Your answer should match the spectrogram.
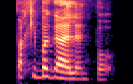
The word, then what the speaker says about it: pakibagalan po: In Filipino, slowly please is pakibagalan po. Pakibagalan po. Let's break it down by syllable. Pa-ki-ba-ga-lan po.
